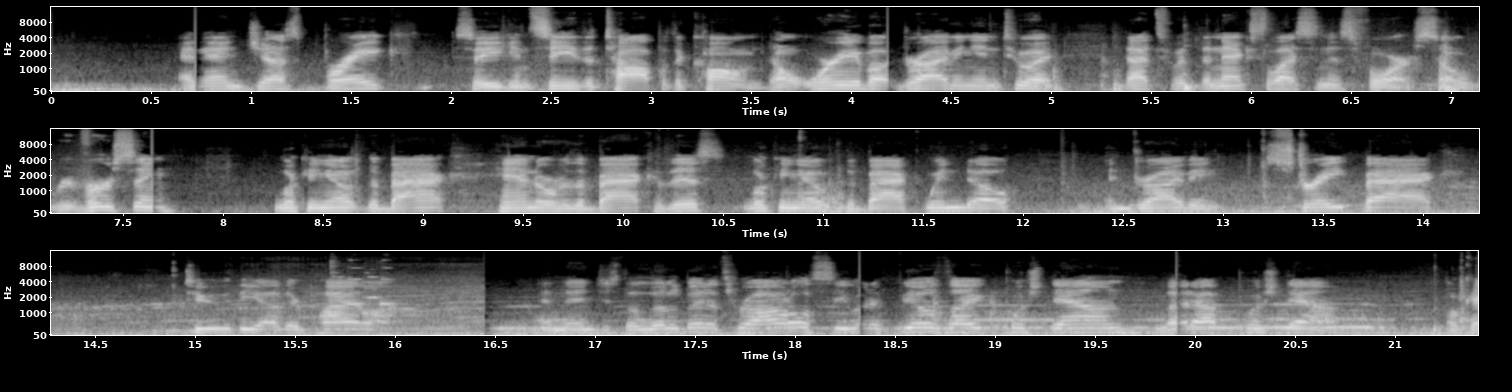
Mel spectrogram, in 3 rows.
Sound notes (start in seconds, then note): 14.0 engine whirring; 14.7 computer beeps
